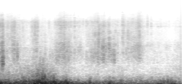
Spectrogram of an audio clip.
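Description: Wind buffeting the microphone with a steady low rumble, over soft crumbling and knocking as a gloved hand breaks apart a dug plug of grassy sod.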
